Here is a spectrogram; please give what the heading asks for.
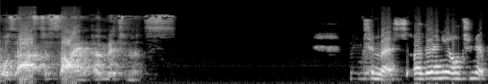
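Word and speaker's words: mittimus: Mitimus.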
